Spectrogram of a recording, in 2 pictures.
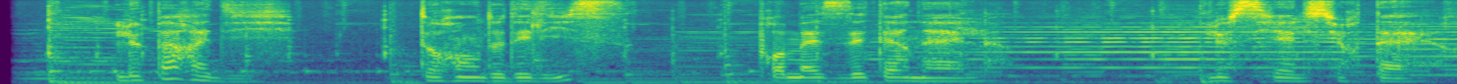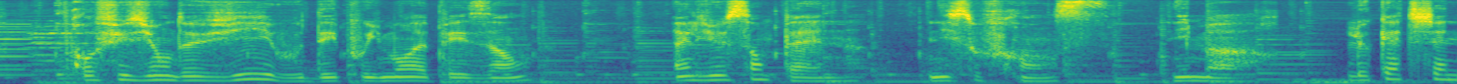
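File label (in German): französische Sprecherin; french voice-over talent female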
